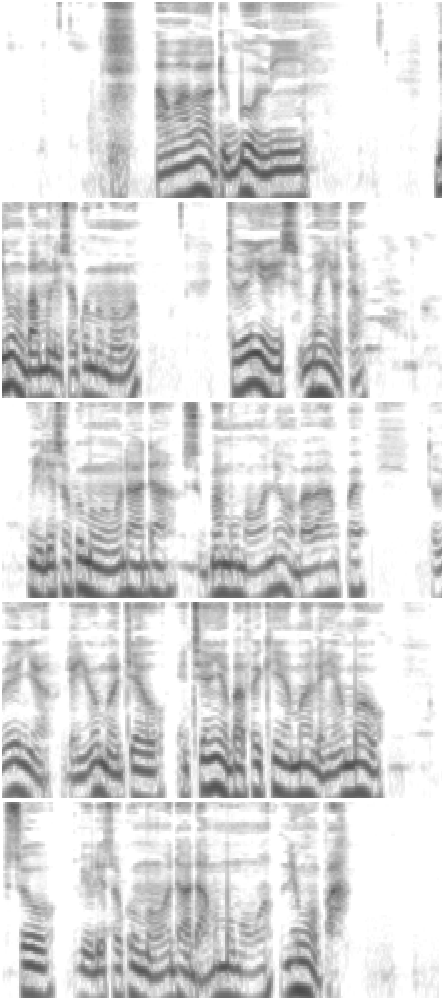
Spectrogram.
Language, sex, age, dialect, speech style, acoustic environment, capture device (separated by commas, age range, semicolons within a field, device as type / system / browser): Yoruba, male, 25-34, Nigeria - Ibadan, excited, silence, mobile / Linux / Chrome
